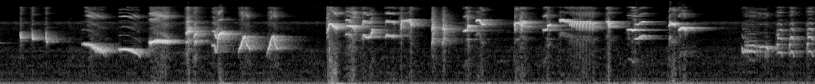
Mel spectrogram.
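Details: In the wild, an orange-headed thrush sings a lively medley: descending whistled slurs at first, then dense high trills and chattering notes, the phrases following each other with barely a break.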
